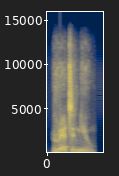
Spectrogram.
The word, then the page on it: retinue: Indian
